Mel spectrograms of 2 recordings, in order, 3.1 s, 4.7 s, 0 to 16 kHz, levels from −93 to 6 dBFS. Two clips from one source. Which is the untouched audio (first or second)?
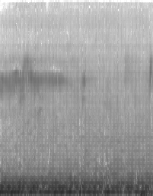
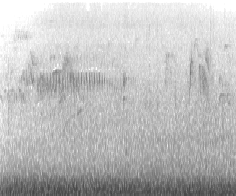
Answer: second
